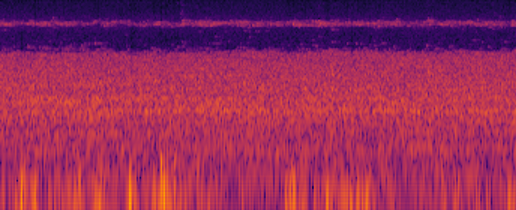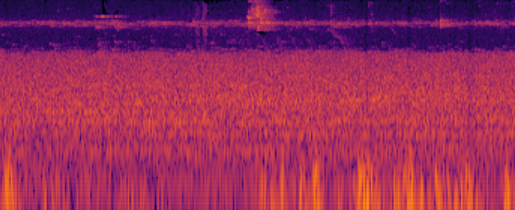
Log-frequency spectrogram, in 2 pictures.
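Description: Fingers squish and mix rice on a metal plate, close by.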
